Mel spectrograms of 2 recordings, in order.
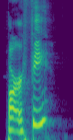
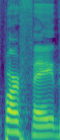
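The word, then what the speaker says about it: Barfée: Barfy? – It's pronounced Barfay. There's an accent AQ.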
